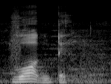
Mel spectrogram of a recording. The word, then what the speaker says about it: walked: Second, वॉक्ड. WALKED, वॉकड। एल को हम लोग यहाँ पे ओमिट कर देंगे, साइलेंट कर देते हैं ना, तो ये हो जाता है वॉकड, मतलब चला या चला गया, है ना।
